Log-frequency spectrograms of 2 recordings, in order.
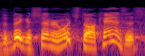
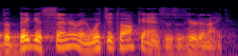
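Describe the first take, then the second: First: Retold disbelief, pitched up to a high questioning end; incredulous echo. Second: Said in the usual way. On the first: Preacher questioning the man's news about the sinner, incredulous echo.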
